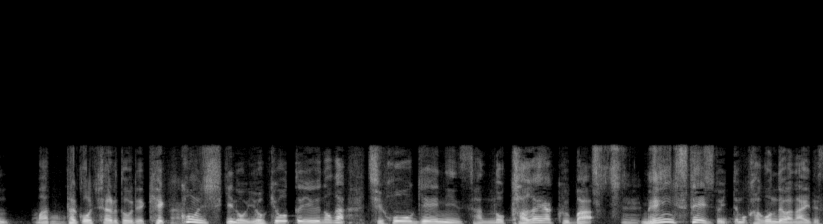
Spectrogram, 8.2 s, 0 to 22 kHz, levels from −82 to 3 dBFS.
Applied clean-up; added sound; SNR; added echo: neural separator model SepFormer DNS4.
